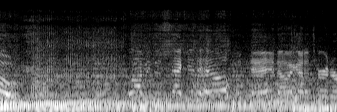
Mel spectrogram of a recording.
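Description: Small engine of a mini Jeep Wrangler go-kart running steadily as it drives over grass, with a person's voice over it.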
